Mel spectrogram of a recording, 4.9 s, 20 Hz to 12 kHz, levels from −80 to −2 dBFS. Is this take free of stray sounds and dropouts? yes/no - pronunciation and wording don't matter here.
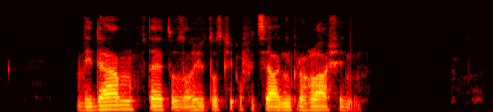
yes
